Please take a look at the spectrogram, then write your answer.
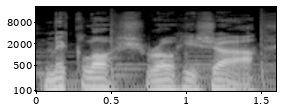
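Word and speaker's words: Miklós Rózsa: Hungarian composer Miklos Rozsa, pronounced Miklos Rozsa, was initially thrilled when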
